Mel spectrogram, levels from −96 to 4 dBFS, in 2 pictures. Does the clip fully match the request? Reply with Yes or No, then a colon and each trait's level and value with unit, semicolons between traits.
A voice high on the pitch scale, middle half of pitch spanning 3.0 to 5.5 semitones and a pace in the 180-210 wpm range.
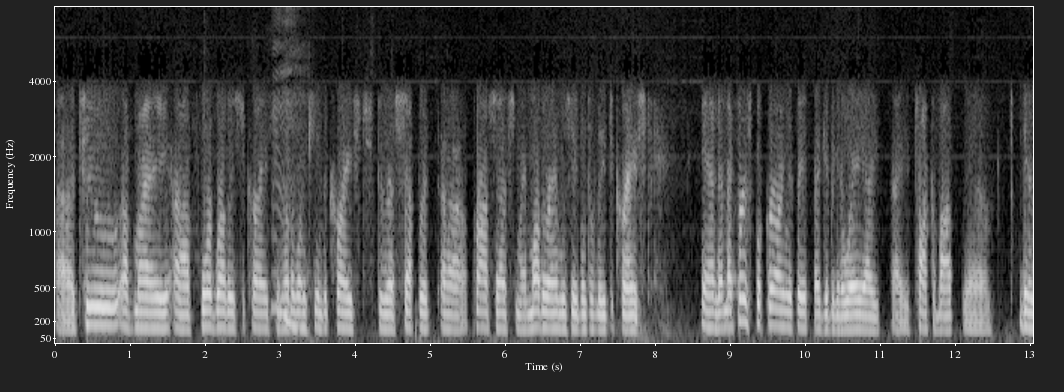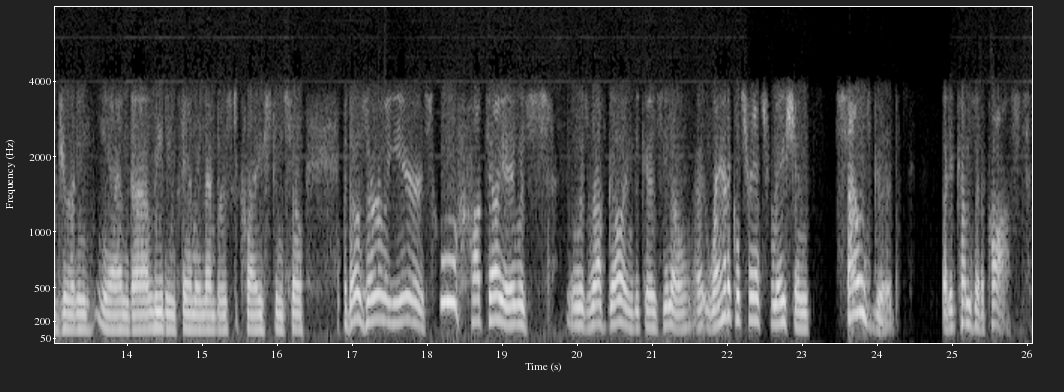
No: medium, 140 Hz; average, 3.9 semitones; average, 195 wpm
